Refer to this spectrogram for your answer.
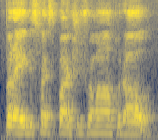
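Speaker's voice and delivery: ordinary talk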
